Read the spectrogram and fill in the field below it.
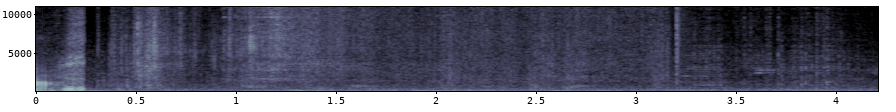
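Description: Dry grains pour and patter into a metal pan.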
